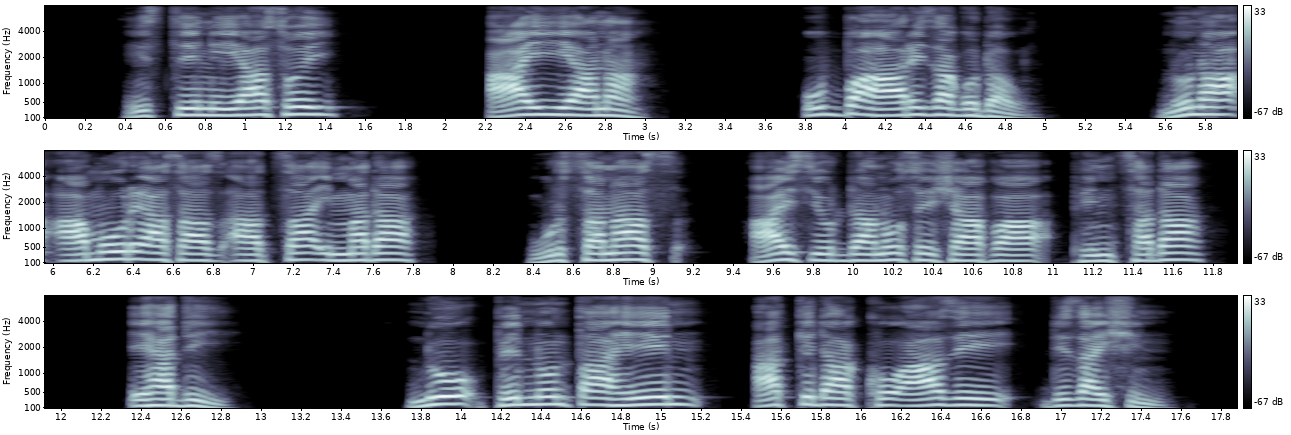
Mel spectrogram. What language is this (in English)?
Gamo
